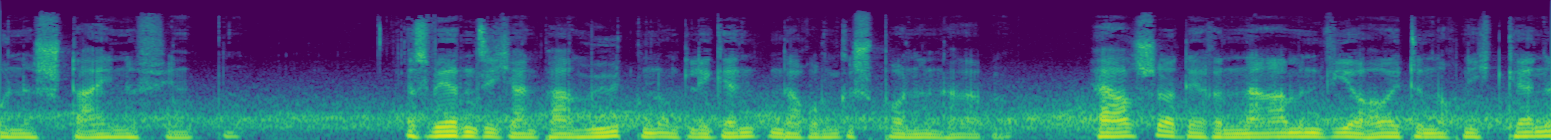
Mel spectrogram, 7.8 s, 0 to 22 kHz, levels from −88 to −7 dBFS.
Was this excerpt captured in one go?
yes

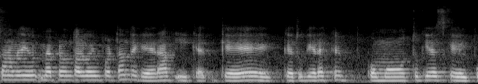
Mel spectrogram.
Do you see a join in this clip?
yes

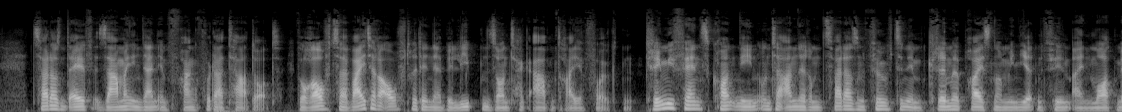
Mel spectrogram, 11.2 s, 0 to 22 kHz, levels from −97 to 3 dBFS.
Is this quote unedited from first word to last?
no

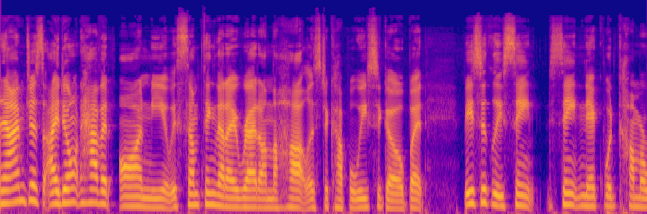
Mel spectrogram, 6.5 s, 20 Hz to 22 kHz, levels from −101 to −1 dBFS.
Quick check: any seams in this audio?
no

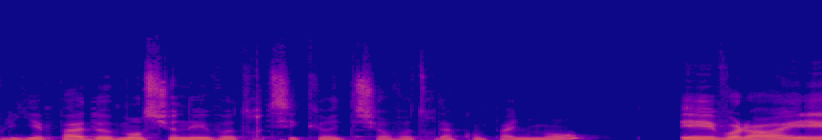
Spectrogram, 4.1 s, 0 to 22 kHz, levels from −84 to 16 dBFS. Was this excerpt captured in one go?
no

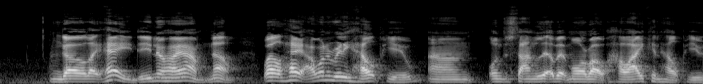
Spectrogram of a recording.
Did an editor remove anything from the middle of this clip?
yes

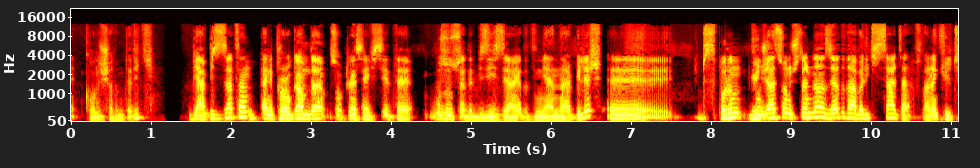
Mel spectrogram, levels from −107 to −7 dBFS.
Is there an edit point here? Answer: no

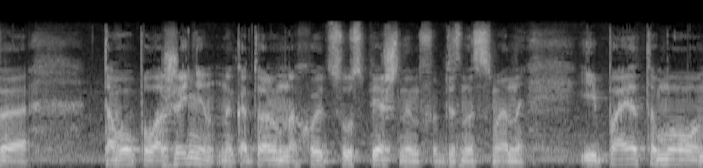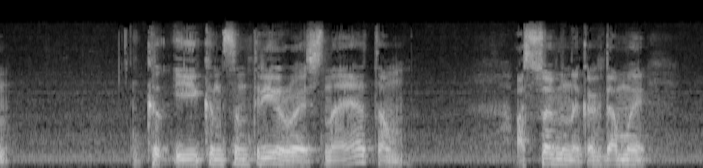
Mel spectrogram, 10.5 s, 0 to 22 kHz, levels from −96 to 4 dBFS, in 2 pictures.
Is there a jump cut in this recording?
no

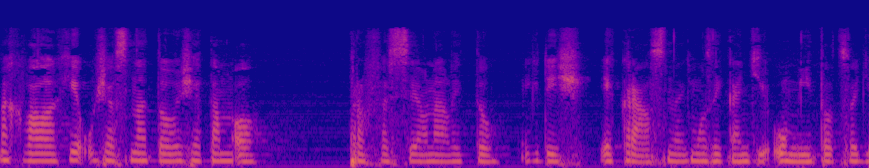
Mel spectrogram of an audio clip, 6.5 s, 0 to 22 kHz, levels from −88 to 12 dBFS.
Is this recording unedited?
no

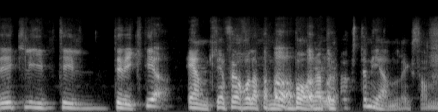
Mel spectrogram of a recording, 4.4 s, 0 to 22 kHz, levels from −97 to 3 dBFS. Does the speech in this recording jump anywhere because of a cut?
no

